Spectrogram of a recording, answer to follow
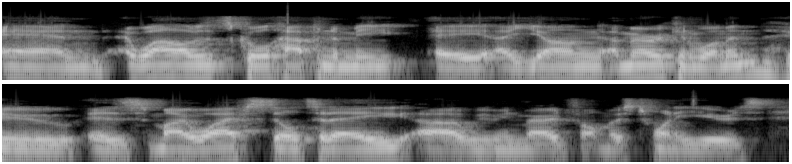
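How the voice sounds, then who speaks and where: Speaking at a moderate pace with hardly any pauses, a man with a very deep, low pitch holds a flat monotone. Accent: slight Australian. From Australia. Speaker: civil engineer, stormwater infrastructure manager. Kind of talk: podcast interview.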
